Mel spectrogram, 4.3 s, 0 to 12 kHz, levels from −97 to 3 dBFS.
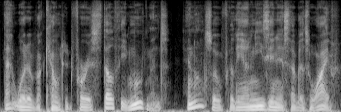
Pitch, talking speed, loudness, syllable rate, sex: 95 Hz, 225 wpm, -17 LUFS, 6.3 syllables/s, male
